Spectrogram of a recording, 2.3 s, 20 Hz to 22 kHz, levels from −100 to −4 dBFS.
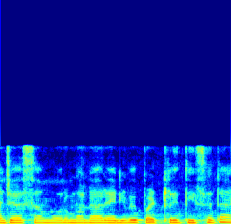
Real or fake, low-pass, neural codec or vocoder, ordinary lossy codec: fake; none; codec, 16 kHz, 4 kbps, FunCodec, trained on LibriTTS, 50 frames a second; none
